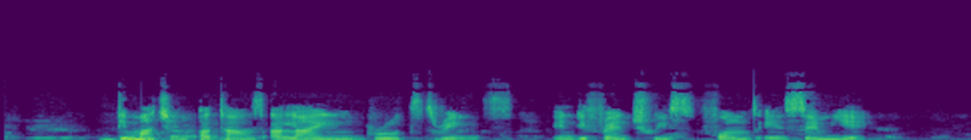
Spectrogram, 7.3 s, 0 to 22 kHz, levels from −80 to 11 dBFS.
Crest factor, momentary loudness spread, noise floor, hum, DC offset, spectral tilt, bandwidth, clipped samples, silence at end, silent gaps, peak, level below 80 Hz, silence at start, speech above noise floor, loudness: 18 dB; 19 LU; -55 dBFS; none; under 0.1%; -3.5 dB/octave; 9.4 kHz; under 0.1%; 0.6 s; none; 0 dBFS; -62 dBFS; 0.05 s; 37 dB; -17 LUFS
